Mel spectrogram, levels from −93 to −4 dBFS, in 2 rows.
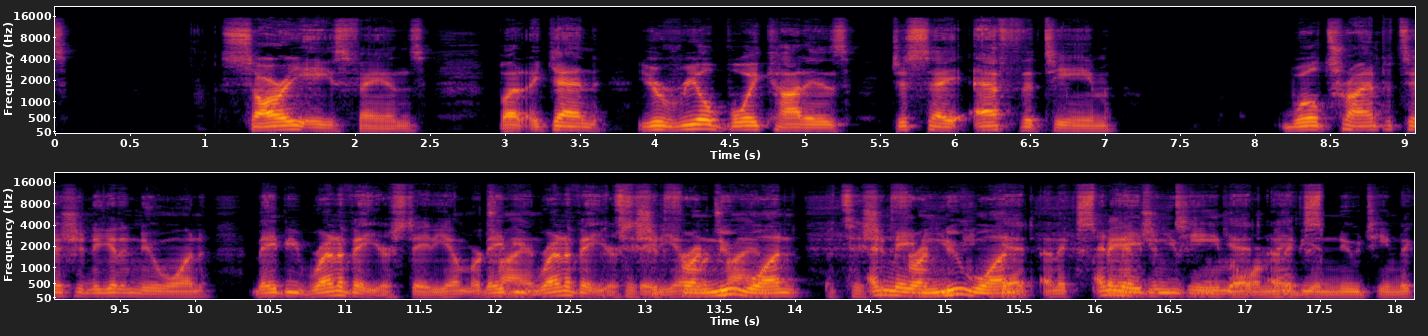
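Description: A second copy of the same audio likely got mixed into the output, either because a slower capture path picked it up again or because an edit left two versions out of step. In this speech clip, from 11.9 s to 17.5 s, a doubled audio track runs about one and a half seconds behind the original at roughly the same loudness. The trailing copy is full-band and dry, with no decay or room colour, and it cuts in and drops out abruptly.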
